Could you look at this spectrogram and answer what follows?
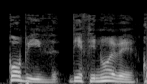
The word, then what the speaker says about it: COVID: uno, COVID-19, se escribe con mayúsculas, porque son siglas, que la pronunciación es aguda.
